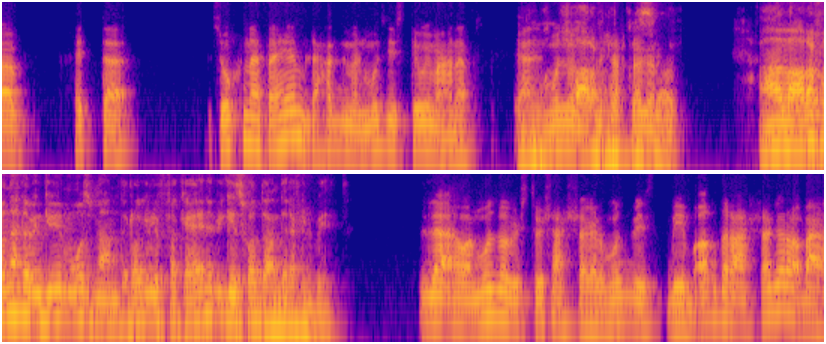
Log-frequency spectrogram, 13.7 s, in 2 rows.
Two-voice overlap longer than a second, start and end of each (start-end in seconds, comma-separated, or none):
4.3-5.7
